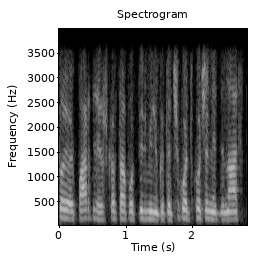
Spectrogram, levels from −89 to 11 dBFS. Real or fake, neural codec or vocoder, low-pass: fake; vocoder, 44.1 kHz, 128 mel bands every 256 samples, BigVGAN v2; 3.6 kHz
